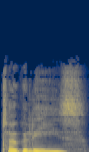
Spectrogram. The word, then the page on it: togolese: British English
